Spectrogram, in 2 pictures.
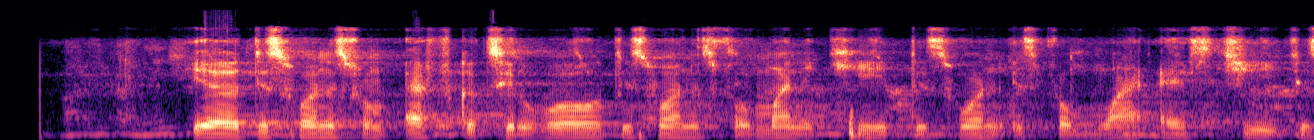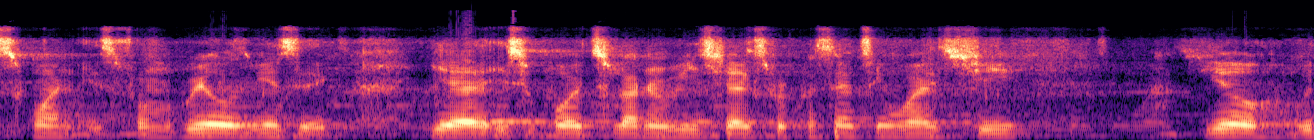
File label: Outro Speaking; TRAPGODS Vol.2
